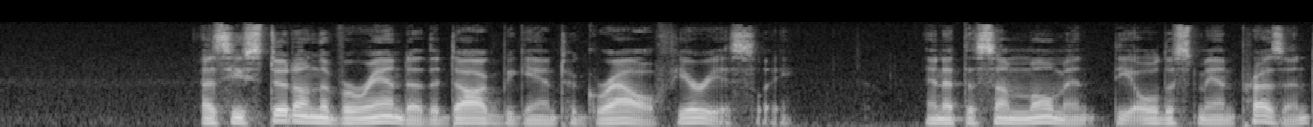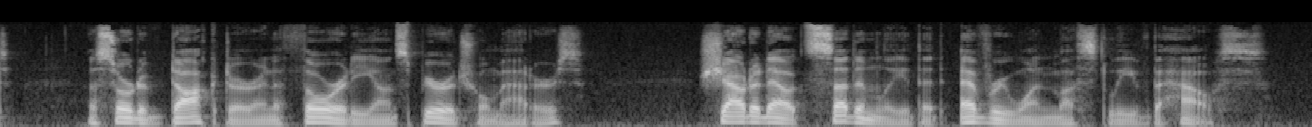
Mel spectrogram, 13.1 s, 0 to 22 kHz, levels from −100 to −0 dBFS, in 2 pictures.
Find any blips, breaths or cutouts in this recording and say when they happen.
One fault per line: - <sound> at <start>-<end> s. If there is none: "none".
none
